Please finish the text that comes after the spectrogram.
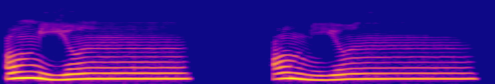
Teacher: यहाँ पे हम इख्फा करेंगे, नून को हाइड कर देंगे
